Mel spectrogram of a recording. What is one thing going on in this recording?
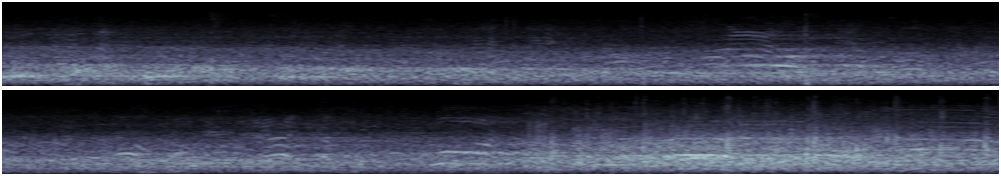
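A large stadium crowd roars and murmurs steadily, swelling louder toward the end.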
